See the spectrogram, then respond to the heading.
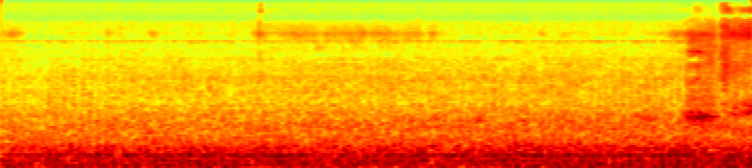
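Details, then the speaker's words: Casablanca Concentra ceiling fan on a variable speed control, turned up to full speed: a soft, steady rush of air with a faint even motor hum and no ticking or wobble, moving a good amount of air and running normally. "Moving good amount of air, surprisingly."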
